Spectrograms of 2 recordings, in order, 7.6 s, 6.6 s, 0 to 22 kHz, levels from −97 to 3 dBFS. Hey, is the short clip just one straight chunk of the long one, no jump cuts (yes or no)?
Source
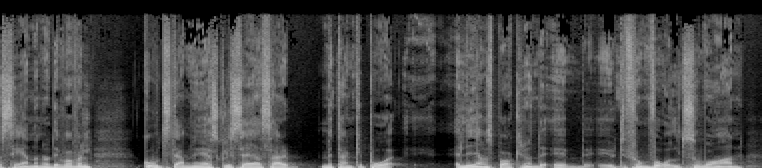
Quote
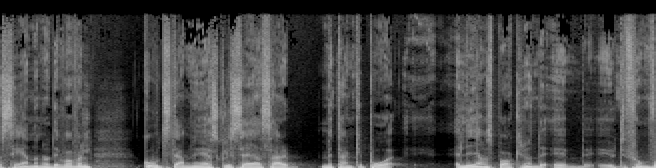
yes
